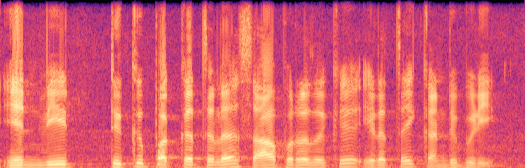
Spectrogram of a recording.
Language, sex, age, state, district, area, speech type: Tamil, male, 18-30, Tamil Nadu, Erode, rural, read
